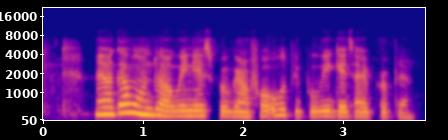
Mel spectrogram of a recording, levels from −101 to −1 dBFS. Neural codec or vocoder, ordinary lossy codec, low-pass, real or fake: none; Opus, 16 kbps; 7.2 kHz; real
